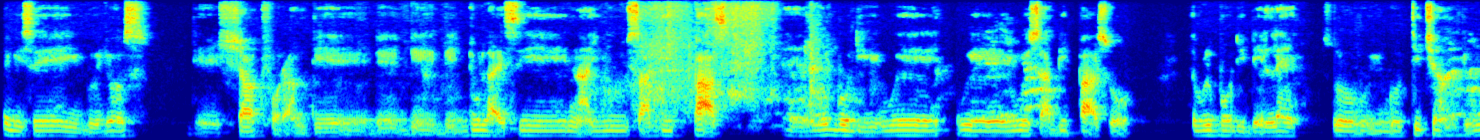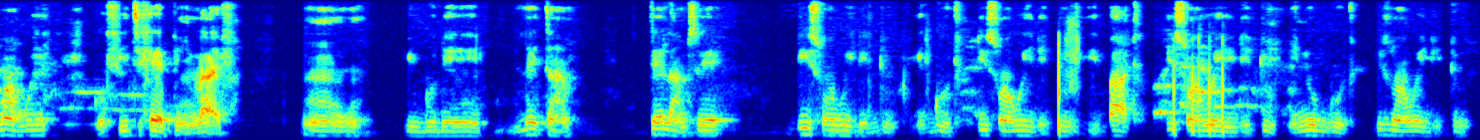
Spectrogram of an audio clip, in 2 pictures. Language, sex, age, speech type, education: Nigerian Pidgin, male, 15-29, spontaneous, secondary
